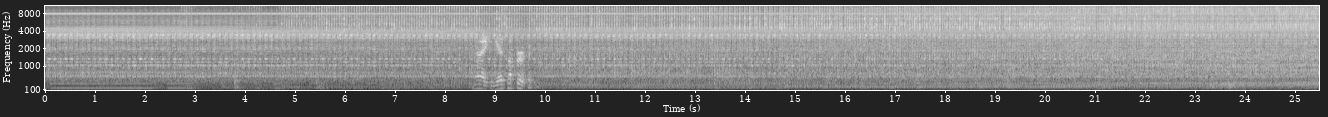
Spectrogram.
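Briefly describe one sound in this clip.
A router spindle whines steadily as it cuts.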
